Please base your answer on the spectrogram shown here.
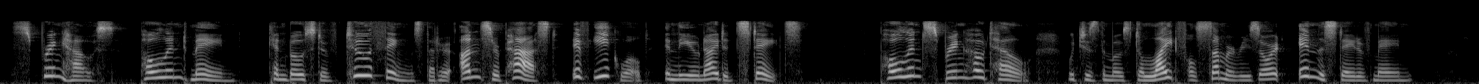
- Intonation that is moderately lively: No, wide, 8.2 semitones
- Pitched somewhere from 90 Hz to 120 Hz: No, high, 230 Hz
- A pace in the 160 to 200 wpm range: No, average, 140 wpm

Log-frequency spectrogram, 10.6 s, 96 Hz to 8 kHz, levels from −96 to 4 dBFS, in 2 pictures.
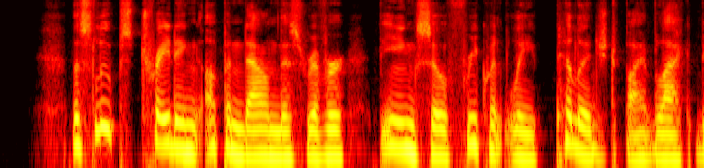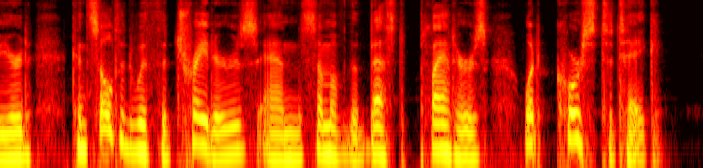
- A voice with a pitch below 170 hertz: Yes, low, 135 Hz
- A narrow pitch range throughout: No, average, 4.3 semitones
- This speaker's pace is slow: No, average, 165 wpm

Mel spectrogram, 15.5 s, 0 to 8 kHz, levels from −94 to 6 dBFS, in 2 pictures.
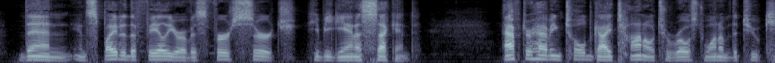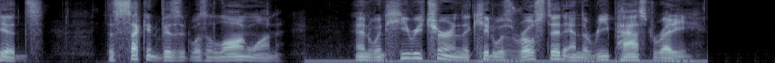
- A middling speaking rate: Yes, average, 170 wpm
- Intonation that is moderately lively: Yes, average, 3.6 semitones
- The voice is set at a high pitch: No, low, 105 Hz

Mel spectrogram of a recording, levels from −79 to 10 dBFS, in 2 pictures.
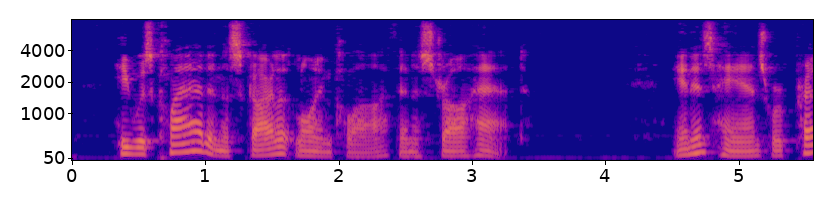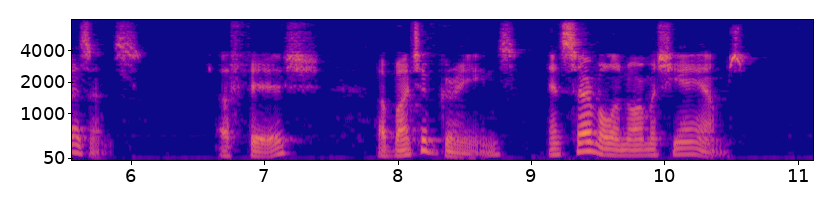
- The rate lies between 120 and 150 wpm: Yes, average, 140 wpm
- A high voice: No, low, 115 Hz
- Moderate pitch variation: No, wide, 7.1 semitones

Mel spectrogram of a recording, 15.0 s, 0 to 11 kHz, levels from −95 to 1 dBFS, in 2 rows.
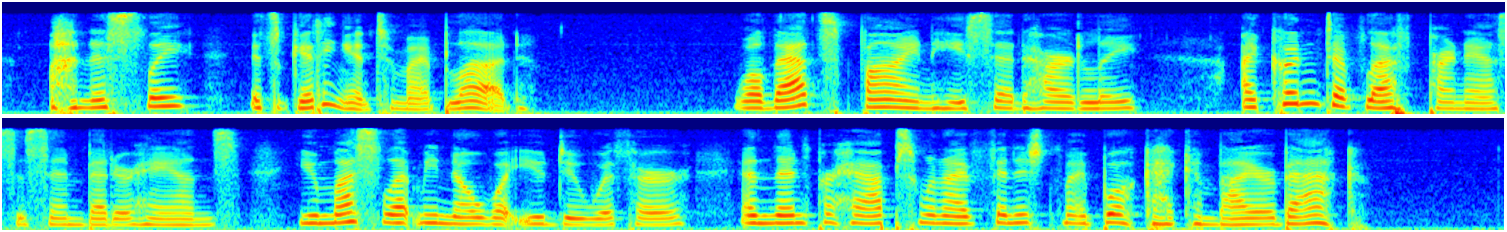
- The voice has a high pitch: Yes, high, 200 Hz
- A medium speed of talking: Yes, average, 170 wpm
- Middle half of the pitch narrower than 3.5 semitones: No, average, 3.8 semitones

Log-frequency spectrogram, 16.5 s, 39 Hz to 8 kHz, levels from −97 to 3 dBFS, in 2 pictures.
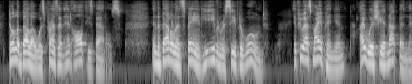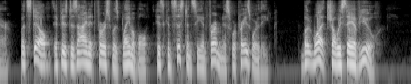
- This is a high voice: No, low, 135 Hz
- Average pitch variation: No, wide, 6.1 semitones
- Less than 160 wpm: No, average, 185 wpm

